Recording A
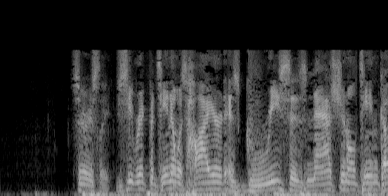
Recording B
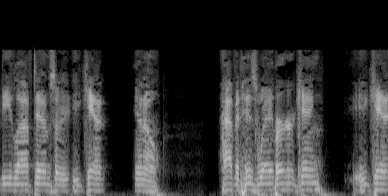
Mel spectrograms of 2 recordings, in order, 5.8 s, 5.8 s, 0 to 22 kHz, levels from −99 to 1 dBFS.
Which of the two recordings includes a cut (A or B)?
B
